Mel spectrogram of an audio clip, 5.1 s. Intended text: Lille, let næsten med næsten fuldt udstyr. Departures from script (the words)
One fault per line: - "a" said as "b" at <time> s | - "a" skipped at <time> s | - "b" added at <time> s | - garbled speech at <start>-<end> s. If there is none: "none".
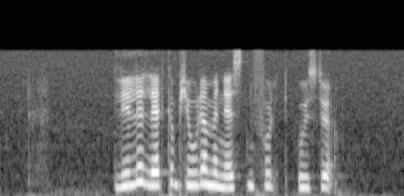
- "næsten" said as "computer" at 2.1 s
